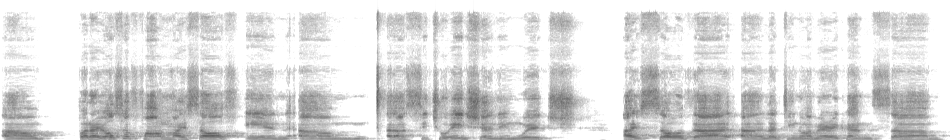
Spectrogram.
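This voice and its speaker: Woman from Guatemala, interview guest; halting, filler-heavy delivery, a bit off-mic on a video call. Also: on the low side, steady tone, far from the mic. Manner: hesitant, many fillers, thoughtful. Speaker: chef and author guest. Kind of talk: interview conversation.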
